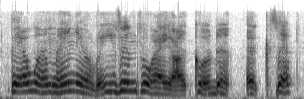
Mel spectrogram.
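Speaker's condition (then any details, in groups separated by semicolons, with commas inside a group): Cerebral palsy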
